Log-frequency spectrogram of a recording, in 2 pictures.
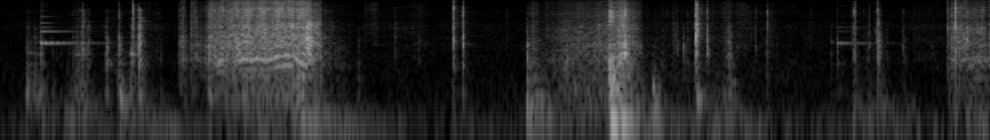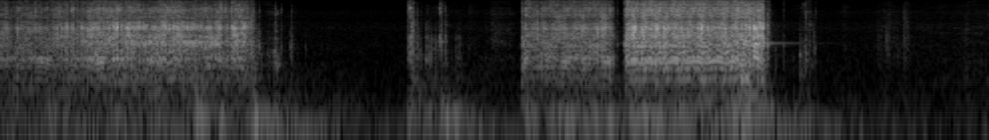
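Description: A cordless drill whirs in short bursts close by.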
